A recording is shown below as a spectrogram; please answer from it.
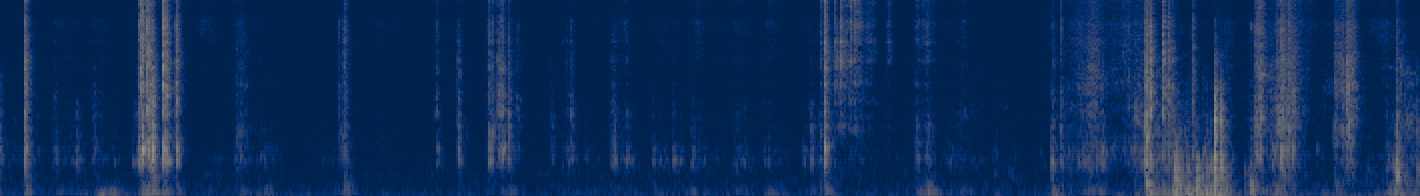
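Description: Small clicks and knocks of a screwdriver working screws out of a plastic RC truck cab, with the plastic body and small parts tapping and rattling as they are handled. A longer burst of rustling and handling noise comes near the end.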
